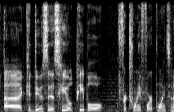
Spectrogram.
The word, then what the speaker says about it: Caduceus: Caduceus.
